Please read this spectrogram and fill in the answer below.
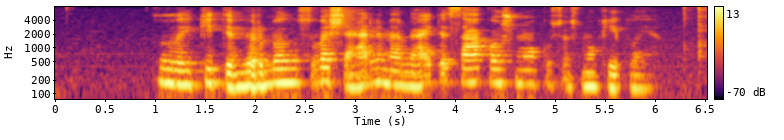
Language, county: Lithuanian, Kaunas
